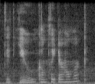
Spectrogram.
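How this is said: The word "you" is stressed. It asks whether someone else did it. "I was emphasizing on these three words: you"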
